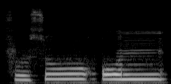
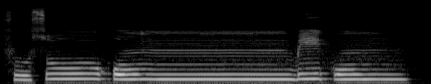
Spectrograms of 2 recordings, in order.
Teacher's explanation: آگے دیکھیں فُسُوقٌ بِكُمْ، یہاں پر قوف کی تنوین ہے اور اس کے بعد با آ رہی ہے، تو ایسی صورت میں جو تنوین ہے یہ میم سے بدل جائے گی، یعنی کہ اس صورت میں تنوین کی آواز نہیں ہوگی بلکہ تنوین کی جگہ پر میم پڑھی جائے گی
